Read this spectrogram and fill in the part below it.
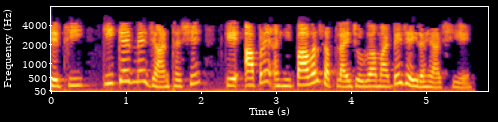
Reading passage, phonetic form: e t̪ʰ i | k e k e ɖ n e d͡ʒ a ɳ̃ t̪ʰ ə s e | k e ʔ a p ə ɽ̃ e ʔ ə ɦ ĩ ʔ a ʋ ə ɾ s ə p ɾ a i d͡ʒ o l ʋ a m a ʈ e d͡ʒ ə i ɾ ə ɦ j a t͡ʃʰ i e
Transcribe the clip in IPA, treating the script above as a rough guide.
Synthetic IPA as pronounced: e t̪ʰ i | k i k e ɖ n e d͡ʒ a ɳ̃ t̪ʰ ə ʃ e | k e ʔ a p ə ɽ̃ e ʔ ə ɦ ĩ p a ʋ ə ɾ s ə p l a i d͡ʒ o ɽ ʋ a m a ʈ e d͡ʒ ə i ɾ ə ɦ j a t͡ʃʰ i e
